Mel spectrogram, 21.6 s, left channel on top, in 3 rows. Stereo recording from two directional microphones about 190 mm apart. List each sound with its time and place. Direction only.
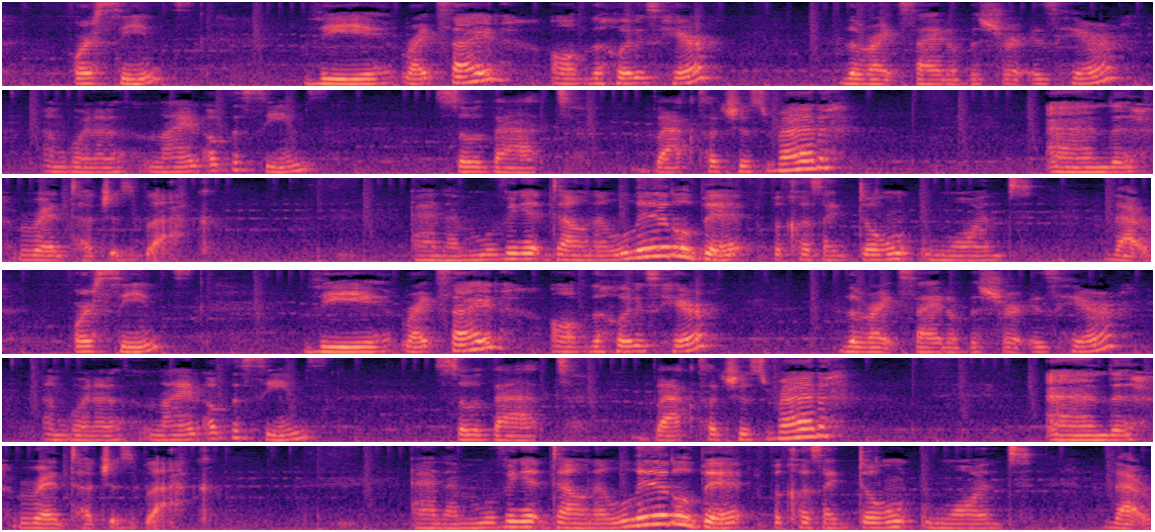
0.4 s speech: 35° right (ahead or behind)
13.7 s a woman's voice: 40° right (ahead or behind)
16.9 s a woman's voice: 40° right (ahead or behind)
